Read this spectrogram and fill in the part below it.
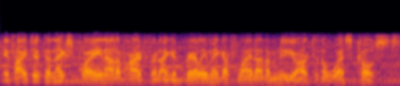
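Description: An actor playing a brash, wry freelance investigator in punchy, hard-boiled 1950s radio style. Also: male voice, mid-range voice, quick pace, music in the background, lightly acted. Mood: urgent, wry. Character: brash, wry freelance insurance investigator narrating his case. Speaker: lead character and narrator. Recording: dull 1950s radio recording.

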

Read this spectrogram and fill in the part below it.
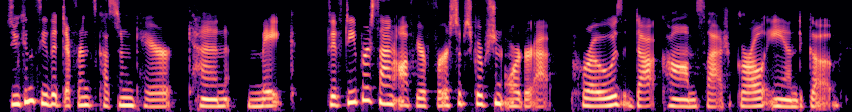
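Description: A woman hosts a podcast with bubbly, effusive energy. She reads the sponsor spot and then greets her guest. Her voice sits at a middle pitch, and the sound is dry with no room echo. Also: measured pace, creaky, hardly any pauses. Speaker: podcast co-host. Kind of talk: upbeat ad read and interview hosting.

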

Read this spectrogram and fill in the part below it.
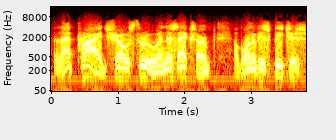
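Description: Forceful, husky male radio narrator. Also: lowish voice, expressive, measured pace, poor audio. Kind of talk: scripted educational narration, old radio.

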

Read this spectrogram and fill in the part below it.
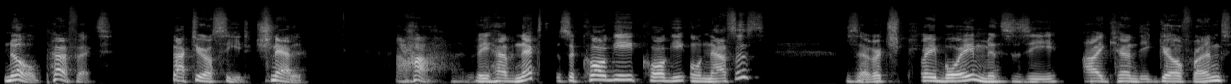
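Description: A man's voice: fairly high pitch, lively intonation, takes it slowly, fairly bright tone, dry recording, clean studio sound, full character voice. A man playing a domineering, mocking dog who teaches a masterclass in an audio play, brusque and commanding, sprinkling in German words. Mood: bossy, mocking.

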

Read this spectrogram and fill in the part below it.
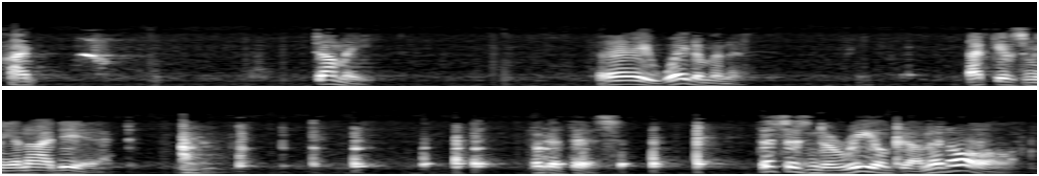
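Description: An actor playing a quick-witted, confident amateur detective in a 1940s radio drama, breezy and wry, on a dull old recording. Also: male voice, medium pitch, sing-song, noisy background. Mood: excited, reasoning.

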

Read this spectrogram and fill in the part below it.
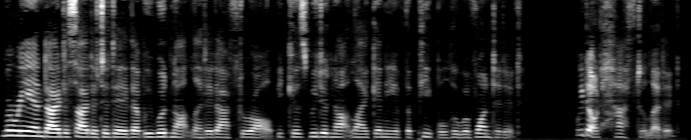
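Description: A woman's voice: mid-range voice, quick pace, a little mellow, lightly acted. A woman voicing a proud, decisive seventy-year-old spinster who owns a house and speaks with emphasis. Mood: emphatic. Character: brisk, proud elderly spinster landlady, 70.

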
